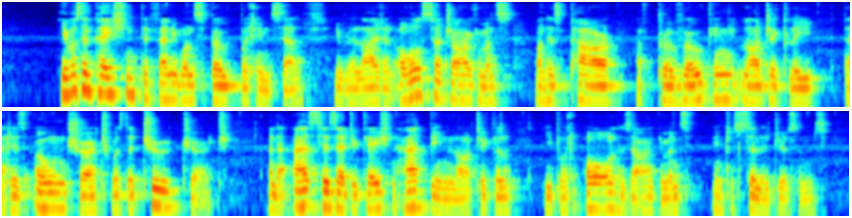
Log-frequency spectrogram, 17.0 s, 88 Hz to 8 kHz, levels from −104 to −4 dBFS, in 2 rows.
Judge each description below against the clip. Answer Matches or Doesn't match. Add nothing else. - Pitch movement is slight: Doesn't match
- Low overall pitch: Matches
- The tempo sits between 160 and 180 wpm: Doesn't match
